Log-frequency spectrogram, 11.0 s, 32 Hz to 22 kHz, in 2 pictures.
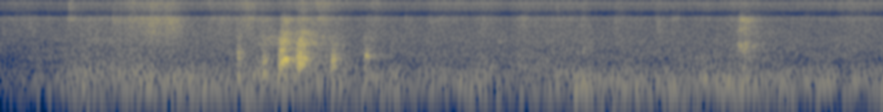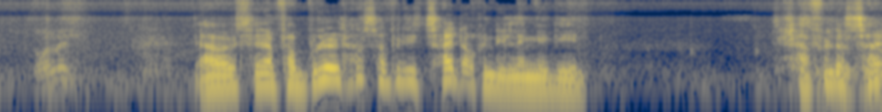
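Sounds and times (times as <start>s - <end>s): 
steady outdoor hiss: 0.0s - 11.0s
rooster clucking: 1.4s - 2.6s
speech: 5.8s - 9.3s, 10.5s - 11.0s.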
